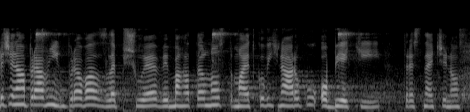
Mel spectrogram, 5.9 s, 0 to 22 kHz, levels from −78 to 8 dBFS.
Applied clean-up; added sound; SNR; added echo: none; Tambourine; 17 dB; none.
